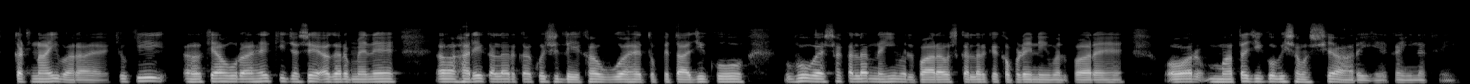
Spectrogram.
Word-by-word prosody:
कठिनाई 130 +1 +2
भरा 105 -3 -1
है 100 -1 -6
क्योंकि 155 +3 0 0.2
क्या 125 +2 +2
अ, - - +4
हो 135 0 +1
रहा 130 0 +2
है 145 +1 +2
कि 145 +1 -7
जैसे 130 +2 0
अगर 125 0 +3
मैंने 130 +2 +2
अ, 130 0 -2
हरे 135 +2 +3
कलर 125 -1 +1
का 125 - 0
कुछ 130 0 -4
देखा 115 +2 0
हुआ 120 0 +2
है 120 0 +2
तो 120 +2 -8
पिताजी 115 +2 0
को 125 0 +2 0.6
वो 140 +3 +1
वैसा 130 +2 +1
कलर 135 0 +3
नहीं 130 0 -2
मिल 125 -3 -2
पा 115 0 +5
रहा 115 - +5
है, - - +3
उस 115 - -4
कलर 115 0 +1
के 120 - -3
कपड़े 115 +1 0
नहीं 110 -1 -1
मिल 110 -1 -3
पा 110 0 +4
रहे 110 0 0
हैं 105 0 -6 0.5
और 130 0 +3 0.2
माताजी 135 +2 +1
को 135 0 +1
भी 130 - 0
समस्या 120 +1 0
आ - - -1
रही 100 -2 -3
है 100 - -8
कहीं 100 -1 -4
न - - -6
कहीं। 185 - -20
125 Hz, 210 wpm, -23 LUFS, 115-130 Hz, 0.6 s, पा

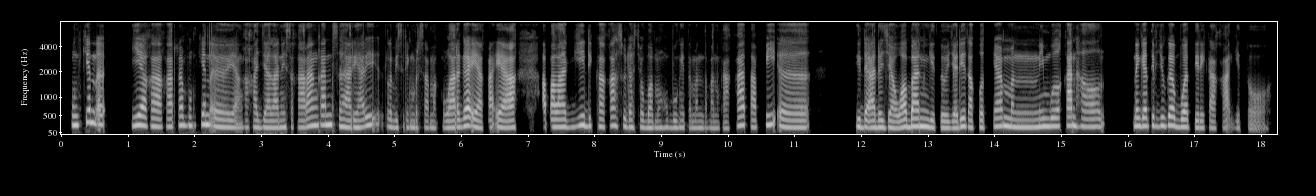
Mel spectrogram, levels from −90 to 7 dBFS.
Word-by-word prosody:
Mungkin, 305 +6 +2
e - - +4 0.5
iya, 240 0 +5
Kak, 210 -2 +1
karena 205 +4 0
mungkin, 240 +3 0
eee, 195 -3 0
yang - - -5
Kakak 185 0 -6
jalani 180 0 -1
sekarang 185 +6 0
kan 255 +1 +4
sehari-hari 200 +4 -1
lebih 190 -2 -5
sering 185 +2 -9
bersama 180 -1 -8
keluarga 190 +6 +3
ya, 190 -3 +3
Kak, 190 - -4
ya? 185 -1 +5 0.4
Apalagi 200 +3 +1
di 225 - -2
Kakak 220 +3 -1
sudah 200 -3 -2
coba 180 -2 -4
menghubungi 180 +1 -6
teman-teman 175 -1 -10
Kakak 220 +9 -1
tapi, 200 +8 -1
eee, 185 -2 0 0.7
tidak 200 -2 +1
ada - - +3
jawaban 200 +4 +4
gitu 175 -2 -1
jadi 175 +5 +1
takutnya 190 +2 -2
menimbulkan 215 +2 +2
hal 205 0 -3 0.5
negatif 220 +1 +2
juga 230 +2 +2
buat 200 -3 +2
diri 180 -1 -2
Kakak 175 -1 -6
gitu. - - -13
195 Hz, 145 wpm, -24 LUFS, 185-220 Hz, 0.7 s, iya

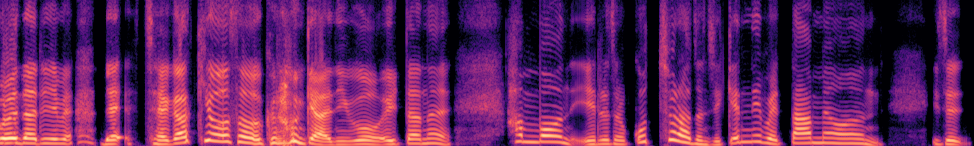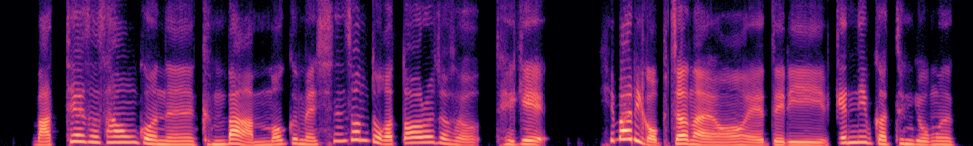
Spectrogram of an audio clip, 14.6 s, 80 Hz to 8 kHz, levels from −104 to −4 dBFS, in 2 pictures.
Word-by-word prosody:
왜 260 0 +11
다르냐면 245 -3 +3 0.2
네 215 +1 +2 0.2
제가 240 +6 +4
키워서 345 - +4
그런 270 +7 +3
게 255 - +6
아니고 185 +2 +2
일단은 235 +4 -1 0.4
1 340 -2 -4
번 325 -6 +3
예를 205 +2 -3
들어 210 -2 -5
고추라든지 295 - 0
깻잎을 270 -2 -2
따면 260 -4 -1 0.3
이제 200 -2 -3 0.3
마트에서 310 - -2
사 305 0 -2
온 305 0 -1
거는 190 -8 -1
금방 205 +4 +1
안 160 +3 -5
먹으면 205 +1 -4
신선도가 375 - -3
떨어져서 265 - -2
되게 200 - -2 0.4
힘아리가 420 -4 +4
없잖아요, 165 -8 0
애들이. 155 -1 -4
깻잎 290 +2 -1
같은 220 -1 -3
경우에 185 -1 -5
235 Hz, 325 characters per minute, -22 LUFS, 195-295 Hz, 0.4 s, 왜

